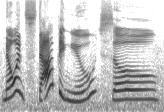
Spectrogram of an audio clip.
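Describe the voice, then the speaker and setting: A tiny, blunt game sidekick with an extremely high, bright squeak. She draws her words out in a cutesy, childlike way and swings around in pitch. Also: big pitch swings, takes it slowly, slight background noise, heavily acted, poor audio. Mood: skeptical. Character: tiny, childlike, blunt floating companion girl. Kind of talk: video game voice acting.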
